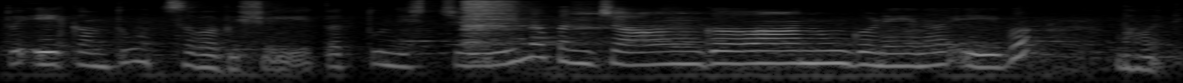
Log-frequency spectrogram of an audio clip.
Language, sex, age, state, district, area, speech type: Sanskrit, female, 45-60, Maharashtra, Nashik, rural, spontaneous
